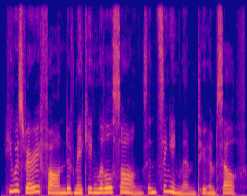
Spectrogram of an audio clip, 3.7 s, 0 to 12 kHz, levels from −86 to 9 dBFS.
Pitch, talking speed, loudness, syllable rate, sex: 240 Hz, 210 wpm, -17 LUFS, 5.0 syllables/s, female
